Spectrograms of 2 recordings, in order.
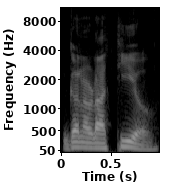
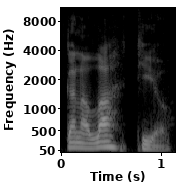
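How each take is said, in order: First: The middle consonant is a rolled R. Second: The middle consonant is an L. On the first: This is the Mohawk way of saying it. "the R being rolled" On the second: This is the Oneida way of saying it. "the Oneidas would say"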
